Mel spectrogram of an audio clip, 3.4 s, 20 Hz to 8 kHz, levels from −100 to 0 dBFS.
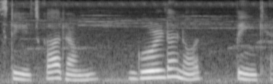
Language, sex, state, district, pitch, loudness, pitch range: Hindi, female, Chhattisgarh, Raipur, 210 Hz, -16 LUFS, 185-235 Hz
